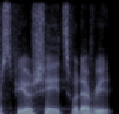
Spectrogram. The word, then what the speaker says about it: spirochetes: So those spirochetes or spirochetes, however you pronounce that. – Spirochetes. – That's the shape of the H.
